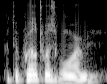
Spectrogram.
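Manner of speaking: usual speaking voice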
